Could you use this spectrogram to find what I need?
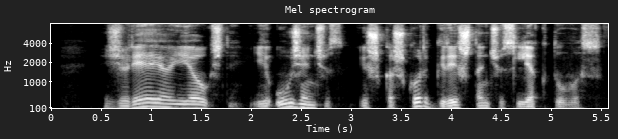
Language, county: Lithuanian, Vilnius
